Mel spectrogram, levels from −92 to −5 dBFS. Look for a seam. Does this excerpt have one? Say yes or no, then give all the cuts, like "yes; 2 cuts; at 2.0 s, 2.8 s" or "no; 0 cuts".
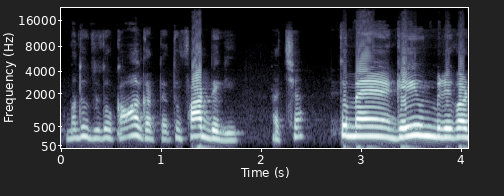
yes; 1 cut; at 2.6 s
